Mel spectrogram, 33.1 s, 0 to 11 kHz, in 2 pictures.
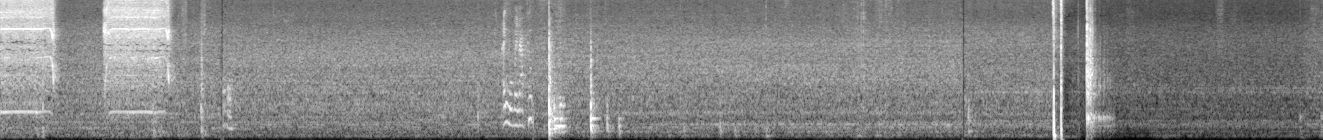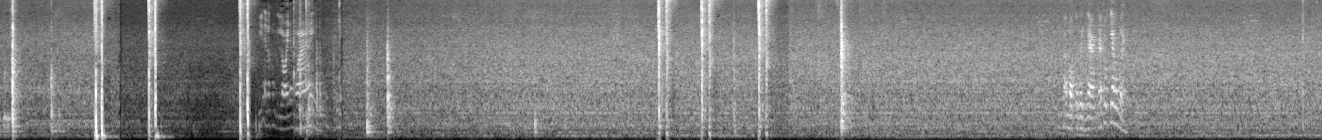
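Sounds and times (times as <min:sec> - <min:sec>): nail gun firing into wood: 0:17.7 - 0:18.6, 0:19.5 - 0:19.8, 0:24.8 - 0:26.3.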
